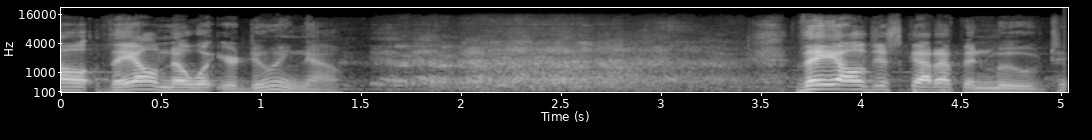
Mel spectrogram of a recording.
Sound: laugh

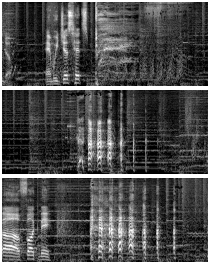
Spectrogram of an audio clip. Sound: laughs

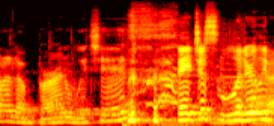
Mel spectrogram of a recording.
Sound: laughs

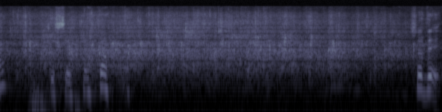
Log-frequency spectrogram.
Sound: audience applauds

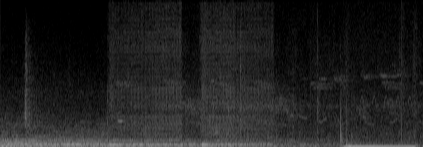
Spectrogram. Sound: cell phone rings

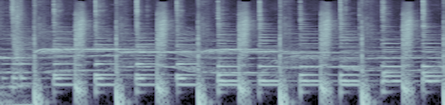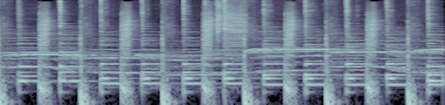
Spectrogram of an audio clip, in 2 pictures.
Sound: whistling

